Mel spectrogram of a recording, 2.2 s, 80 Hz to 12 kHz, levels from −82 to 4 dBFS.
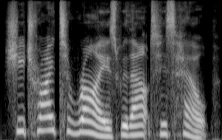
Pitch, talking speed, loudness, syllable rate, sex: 230 Hz, 190 wpm, -16 LUFS, 3.9 syllables/s, female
